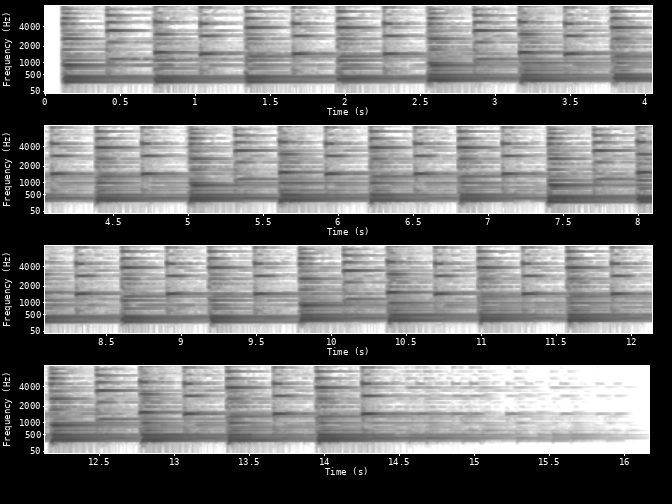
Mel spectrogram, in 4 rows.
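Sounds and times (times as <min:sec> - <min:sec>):
charming Apple ringtone: 0:00.1 - 0:15.9.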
